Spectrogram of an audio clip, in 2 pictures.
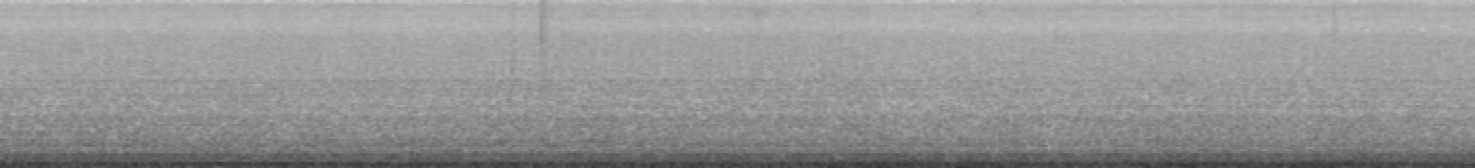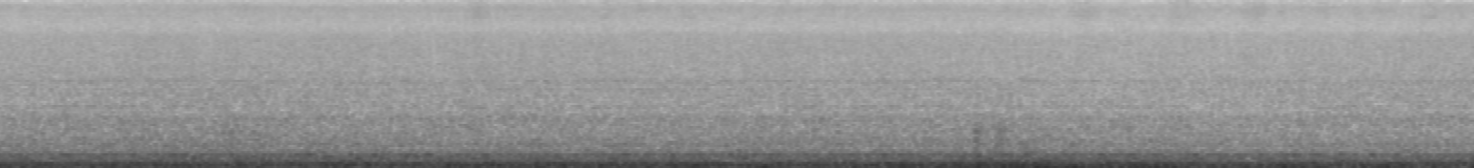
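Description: Inside a moving MTR East Rail Line R-Train, a Hyundai Rotem electric multiple unit, running at speed: a steady low rumble of the wheels on the rails and the car body, with a faint steady hum over it. The sound keeps an even level throughout, with no distinct knocks or announcements.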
